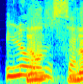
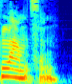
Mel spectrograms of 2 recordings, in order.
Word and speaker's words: Launceston: How do you pronounce Lanton? – How do I pronounce what? – Launceston. – Launceston. – There you go. Yeah. It's not. It's Lanton.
